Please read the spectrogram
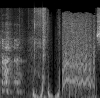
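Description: An editing transition sound: a few quick downward-and-upward pitch sweeps like a record scratch or tape rewind, then about a second of static hiss that cuts off suddenly.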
